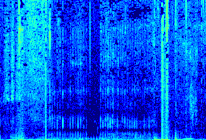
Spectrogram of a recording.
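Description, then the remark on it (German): A cat purrs steadily, a low continuous rumble with a slight rhythmic pulse, briefly louder near the end. No one speaks. “Die Hintergrundgeräusche werden heute auch wieder gesponsert von zwei Katzen.”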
